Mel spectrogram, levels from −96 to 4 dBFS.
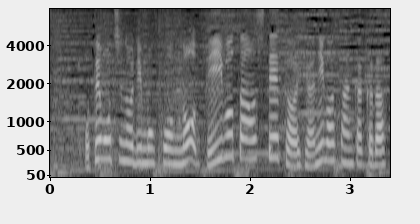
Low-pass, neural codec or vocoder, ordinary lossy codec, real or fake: none; none; none; real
